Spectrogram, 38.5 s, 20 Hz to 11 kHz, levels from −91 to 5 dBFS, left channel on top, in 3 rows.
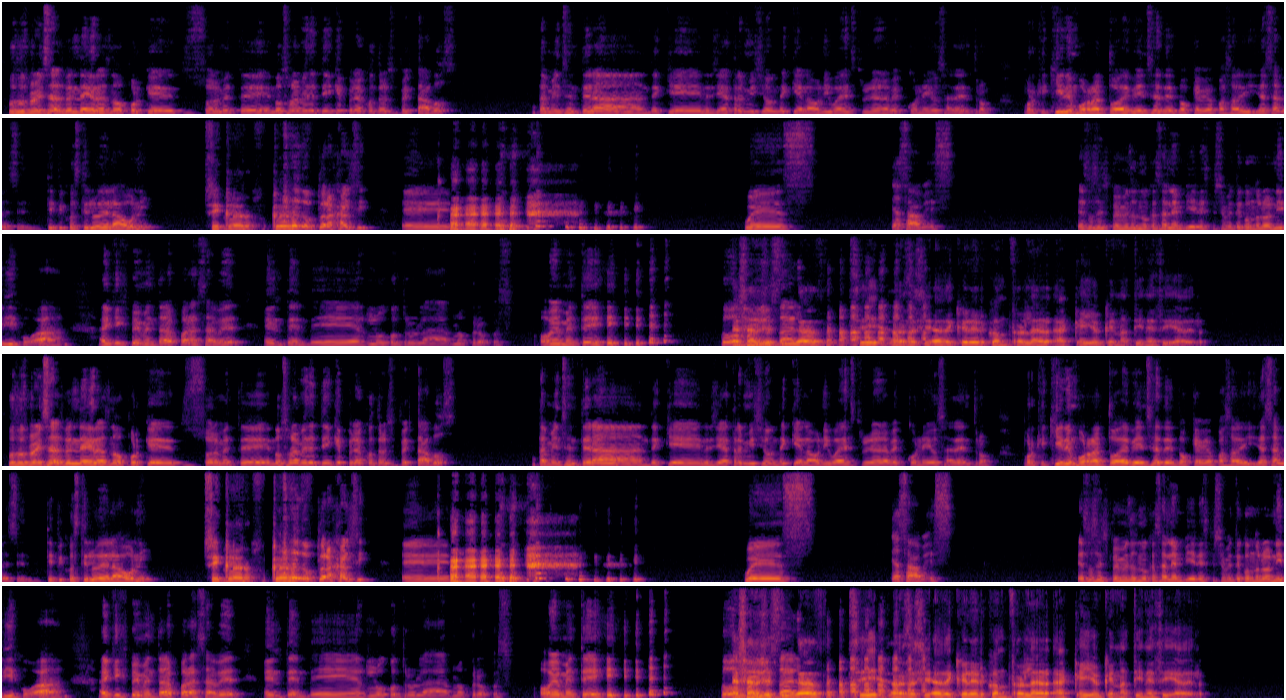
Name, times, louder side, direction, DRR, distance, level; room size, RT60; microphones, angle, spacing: voice 1, 0.1-4.5 5.4-9.9 10.2-14.3 15.6-16.5 16.8-17.3 17.8-18.1 18.9-19.0 20.3-20.9 21.7-22.3 23.6-26.3 26.6-30.6 31.0-32.1 32.8-34.6, right 3 dB, 70° right, 1.2 m, -36 dB
voice 2, 14.9-15.8 17.3-18.6 32.9-33.9 34.2-37.7, right 5 dB, 85° right, 0.7 m, -31 dB
4.0 x 2.9 x 3.9 m
head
